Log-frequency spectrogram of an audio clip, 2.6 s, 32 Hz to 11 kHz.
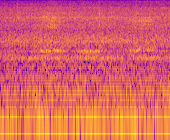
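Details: Warm idle of a 2009 GMC Yukon 5.3 LS V8 after oil pump replacement for low oil pressure, run about 15 minutes: 40 psi oil pressure, just under 210°F water, over 14 volts; steady even firing beat with no knocks or ticks, healthy.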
